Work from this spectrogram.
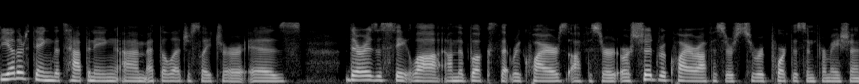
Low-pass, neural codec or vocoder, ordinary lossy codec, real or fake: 7.2 kHz; none; Opus, 32 kbps; real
